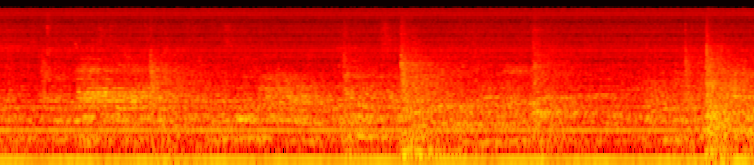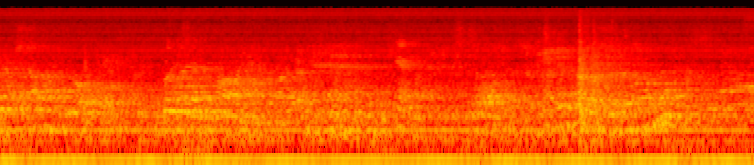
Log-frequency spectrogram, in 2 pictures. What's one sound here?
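A man chants steadily in a large echoing hall.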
